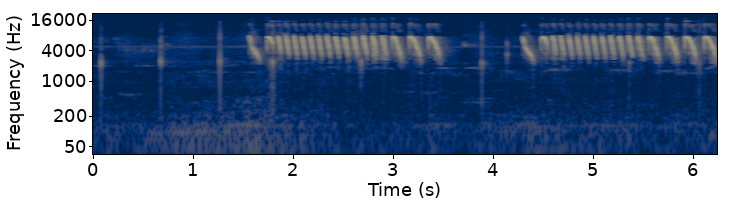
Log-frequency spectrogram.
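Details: Energetic bar-winged prinia song meant as a master recording for cage birds to copy: a few soft ticks, then two long volleys of high, quickly repeated downslurred notes with a short gap between them.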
